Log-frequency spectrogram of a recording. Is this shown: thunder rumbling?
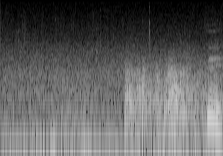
yes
